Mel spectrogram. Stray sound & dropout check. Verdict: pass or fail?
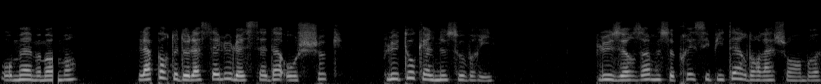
fail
